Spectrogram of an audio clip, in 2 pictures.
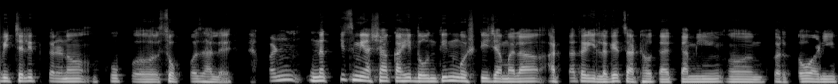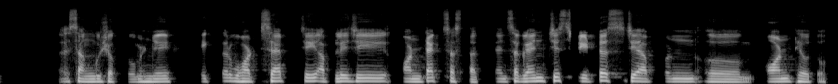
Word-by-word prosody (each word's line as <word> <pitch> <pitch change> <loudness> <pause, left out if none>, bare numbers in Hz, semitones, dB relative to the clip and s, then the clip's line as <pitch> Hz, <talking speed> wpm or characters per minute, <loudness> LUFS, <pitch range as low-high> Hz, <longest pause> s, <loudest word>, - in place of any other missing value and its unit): विचलित 155 +1 +2
करणं 135 -1 0 0.2
खूप 140 -2 -7
अ, 115 0 -1
सोपं 135 -1 -2
झालं 120 -3 -2
आहे. 120 - -4 0.4
पण 195 +6 -1 0.3
नक्कीच 175 +6 -1
मी 195 -3 +7
अशा 165 +1 +3
काही 155 0 +4
2-3 165 +5 +3
गोष्टी 150 -1 +1
ज्या 140 -1 +2
मला 135 +1 +2 0.2
आत्ता 140 +1 -4
तरी 140 -4 +3
लगेच 145 +3 +2
आठवत 130 -1 0
आहेत, 115 -1 +2
त्या 125 - +2
मी 125 +1 +2 0.2
अ, 120 - -1 0.4
करतो 130 +2 -1
आणि 125 0 0 0.7
सांगू 130 -1 +1
शकतो. 125 -2 -4
म्हणजे 130 +1 +2 0.3
एक 135 - -6
तर 155 - -3
WhatsAppचे 150 +3 +1
आपले 140 +1 +1
जे 150 +1 +2 0.4
कॉन्टॅक्ट्स 140 +3 +1
असतात, 120 -4 -3
त्या 130 +2 -9
सगळ्यांचे 145 +4 +2
स्टेटस 170 +1 +1
जे 155 - +5
आपण 135 +1 -5 0.3
अ, 130 - 0 0.6
ऑन 135 +1 +3
ठेवतो 125 -2 -1
135 Hz, 155 wpm, -22 LUFS, 130-150 Hz, 0.7 s, मी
